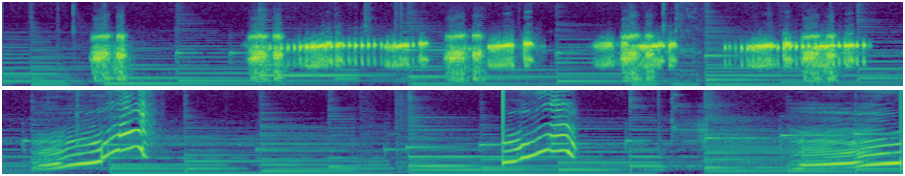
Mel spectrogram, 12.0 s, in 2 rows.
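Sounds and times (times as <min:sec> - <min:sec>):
frog croaking: 0:00.6 - 0:00.9, 0:01.6 - 0:07.0, 0:09.4 - 0:09.8.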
